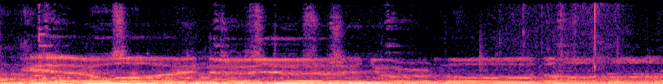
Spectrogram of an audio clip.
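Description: Devotional music with mantra chanting: long held vocal tones over a steady low drone that shifts pitch every second or so.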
